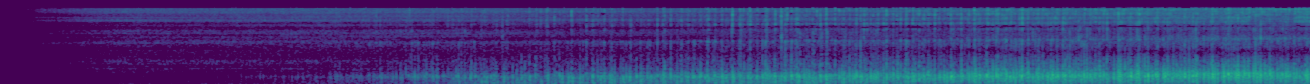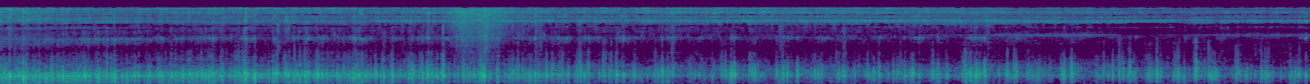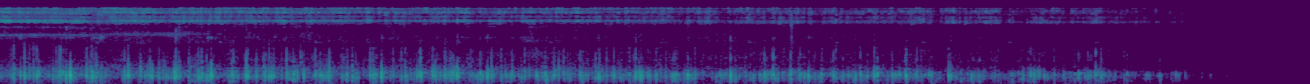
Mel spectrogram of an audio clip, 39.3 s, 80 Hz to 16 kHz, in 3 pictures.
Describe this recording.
Coffee machine on electrical cooktop, a classic Bialetti 2 Cups. Coffee cooks.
